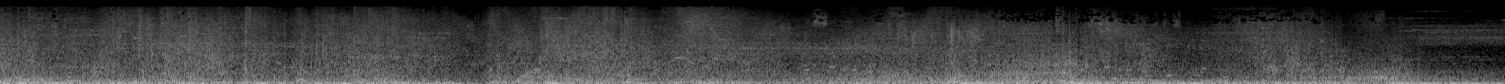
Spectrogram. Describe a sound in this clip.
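Spell effects crackle and explosions boom in a fast battle.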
